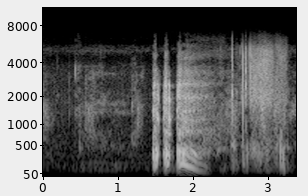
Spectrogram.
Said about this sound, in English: So I'm walking uphill right now, in case you're wondering why I'm breathing a little heavier.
